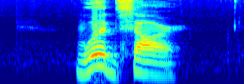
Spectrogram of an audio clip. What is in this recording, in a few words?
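"woodsawyer beetle", English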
